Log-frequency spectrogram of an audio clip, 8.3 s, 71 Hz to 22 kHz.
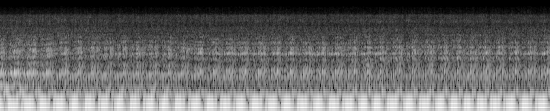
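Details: R33 Skyline with a freshly rebuilt, fully forged RB25DET engine, warming up at idle after start: smooth, even idle with a steady low hum and no knocks, misses or surges; normal idle.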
